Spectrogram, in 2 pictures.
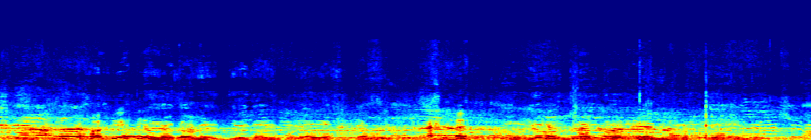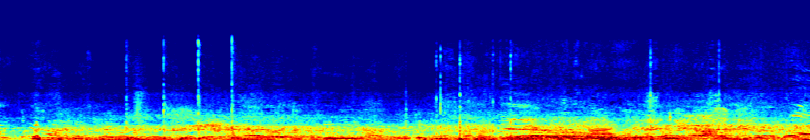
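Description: A ball thuds as it is kicked on a hard floor.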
